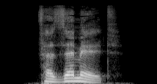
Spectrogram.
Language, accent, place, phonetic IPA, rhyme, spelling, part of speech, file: German, Germany, Berlin, [fɛɐ̯ˈzɛml̩t], -ɛml̩t, versemmelt, verb, De-versemmelt.ogg
- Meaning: past participle of versemmeln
